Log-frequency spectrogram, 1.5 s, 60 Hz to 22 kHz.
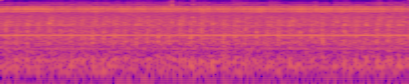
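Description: A twin-engine helicopter cruising near 135 knots with its engines close to maximum torque, a loud, steady, close rotor and turbine roar that barely changes and carries no talk.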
